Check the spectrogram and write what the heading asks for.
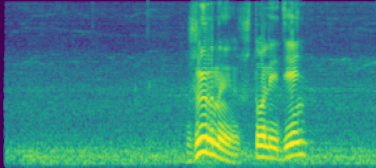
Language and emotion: Russian, neutral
